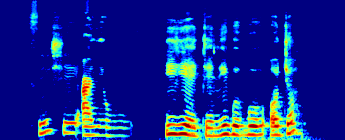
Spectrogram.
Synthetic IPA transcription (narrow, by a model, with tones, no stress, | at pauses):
si˨˦n̩˦ʃe˧a˨jɛ˨wo˨ | i˧je˦ɛ˨d͡ʒɛ˨nĩ˨˦ɡ͡bo˧ɡ͡bo˧ɔ˧d͡ʒɔ˦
